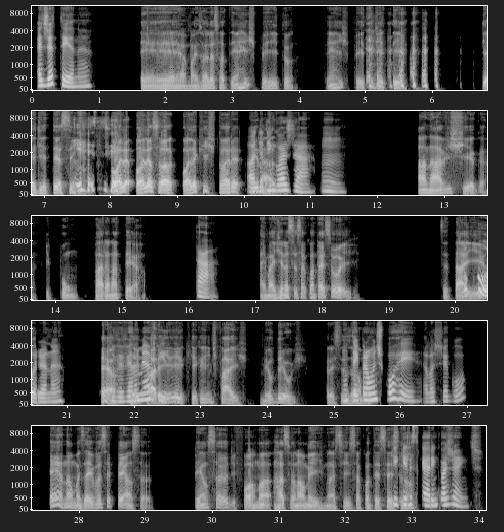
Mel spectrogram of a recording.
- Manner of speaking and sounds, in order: laugh; tapping
- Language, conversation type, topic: Portuguese, podcast, O que diferencia um bom filme de um ótimo filme?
